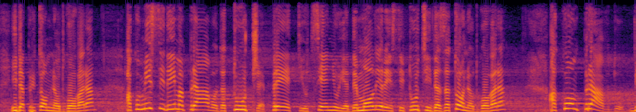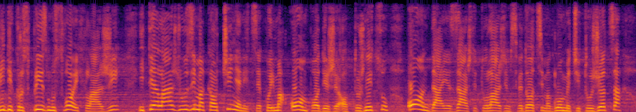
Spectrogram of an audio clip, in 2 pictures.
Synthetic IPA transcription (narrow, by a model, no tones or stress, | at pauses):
id̪apɾit̪o̞mne̞od̪ɡo̞ʋaɾa | ako̞mislid̪aimapɾaːʋo̞d̪at̪uːt͡ʃepɾeːt̪iot̪sje̞ɲujed̪e̞mo̞liɾainst̪it̪uːt̪sieid̪azat̪o̞ːne̞od̪ɡo̞ʋaɾa | a̰koonpɾaːʋd̪uʋid̪ikɾo̞zpɾizmusʋo̞jixlˠaːʒiː | t̪eːlˠaːʒiuzimakao̞t͡ʃiɲe̞nit̪sekojimao̞ːnpo̞d̪iʒeʔo̞p̚t̪uʒnit̪su | o̞ːnd̪aːje̞zaːʃt̪it̪ulˠaːʒɲimsʋe̞d̪o̞t̪simaɡlˠuːmet͡ɕit̪uʒio̞t̪sa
